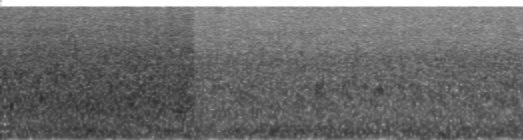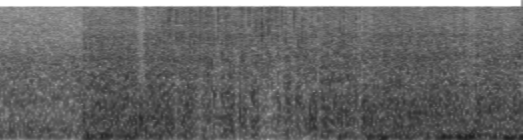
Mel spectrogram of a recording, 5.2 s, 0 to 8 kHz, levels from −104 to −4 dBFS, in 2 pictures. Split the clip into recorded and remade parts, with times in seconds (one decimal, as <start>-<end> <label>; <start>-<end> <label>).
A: 0.0-0.5 remade; 0.5-5.2 recorded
